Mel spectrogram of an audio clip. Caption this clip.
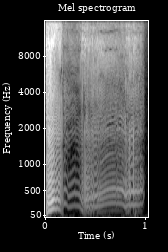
The magical musical fart recorded with a with a Samson USB microphone.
